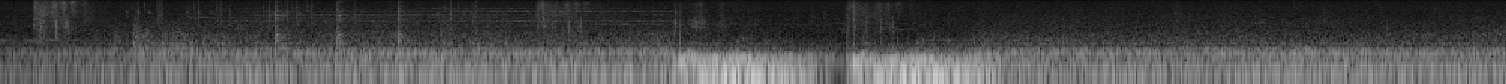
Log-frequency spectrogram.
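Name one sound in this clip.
A train engine rumbles low and steady.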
